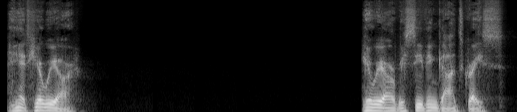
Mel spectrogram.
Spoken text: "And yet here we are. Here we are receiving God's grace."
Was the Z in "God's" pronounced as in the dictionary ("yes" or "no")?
yes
